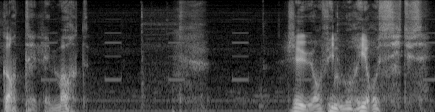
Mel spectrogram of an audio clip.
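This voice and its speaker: A man's voice: deep voice, measured pace, pushed and bright, a little hiss or hum. An actor dubbing a telenovela, playing a young man who begs and clings to the woman he loves, intense and pleading. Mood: despairing. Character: young man, obsessive and desperate lover. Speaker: dub actor. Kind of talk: dubbed telenovela acting.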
